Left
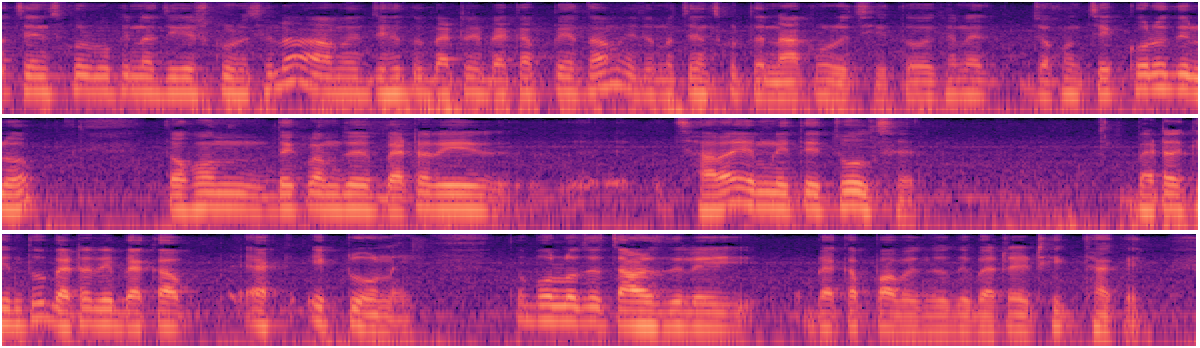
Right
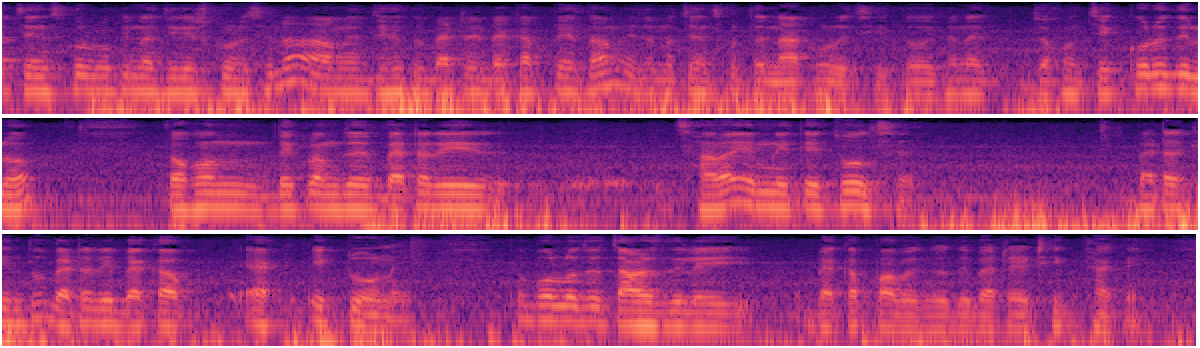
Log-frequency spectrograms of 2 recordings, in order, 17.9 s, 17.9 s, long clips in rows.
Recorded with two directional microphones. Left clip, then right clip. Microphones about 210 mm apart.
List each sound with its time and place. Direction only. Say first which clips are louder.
0.1 s speech: left 7 dB; 25° left (ahead or behind)
5.8 s a man's voice: left 3 dB; 10° left (ahead or behind)
9.4 s speech: left 4 dB; 20° left (ahead or behind)
11.6 s speech: left 5 dB; 35° left (ahead or behind)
